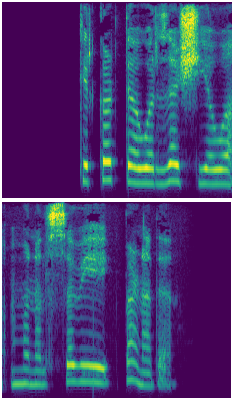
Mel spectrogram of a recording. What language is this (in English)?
Pashto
